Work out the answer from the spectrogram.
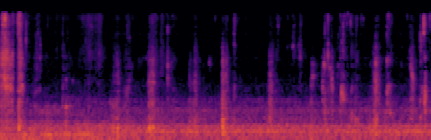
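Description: A person chewing a mouthful of pad see ew noodles and steamed broccoli, faint and irregular, with small wet clicks and soft crunches of the broccoli, which is crunchy.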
